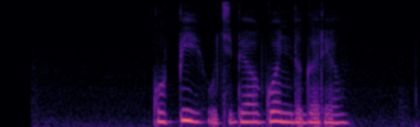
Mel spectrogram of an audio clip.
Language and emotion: Russian, neutral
